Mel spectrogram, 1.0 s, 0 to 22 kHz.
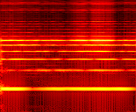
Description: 55o-org20-G#5.wav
